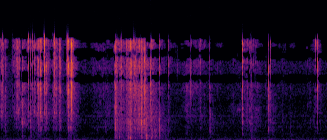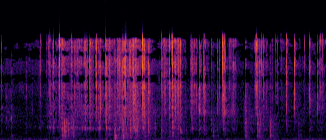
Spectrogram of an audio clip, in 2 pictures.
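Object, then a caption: Bar of soap cut with a blade. A utility blade scrapes and carves flakes off a solid blue and white striped bar of soap held in the hand. Quiet, bright, dry scraping and crinkling comes in short bursts, with two longer carving strokes standing out among smaller flicks.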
